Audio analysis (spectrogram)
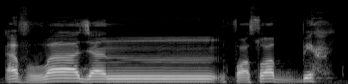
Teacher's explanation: جن تھوڑا سا لمبا کر کے پڑھیں گے تو نون کی آواز غنہ میں بدل جائے گی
